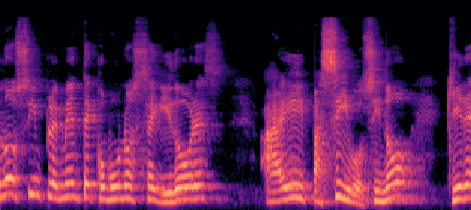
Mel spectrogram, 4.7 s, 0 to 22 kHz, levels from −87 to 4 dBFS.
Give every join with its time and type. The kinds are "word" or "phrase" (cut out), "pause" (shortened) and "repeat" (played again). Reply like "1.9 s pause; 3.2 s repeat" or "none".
none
